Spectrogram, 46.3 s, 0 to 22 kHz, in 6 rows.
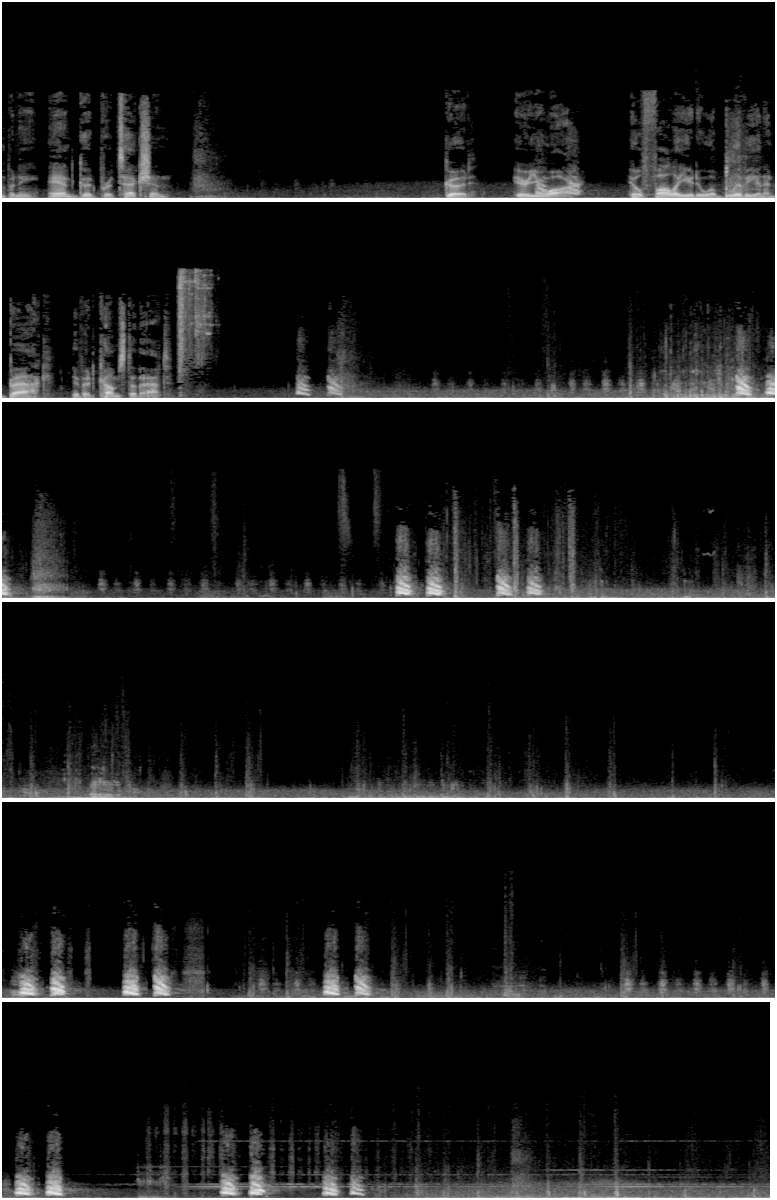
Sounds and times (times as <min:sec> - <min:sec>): Bow-wow: 0:10.7 - 0:11.2, 0:14.9 - 0:15.6, 0:19.4 - 0:21.0, 0:31.0 - 0:31.6, 0:32.2 - 0:32.7, 0:34.1 - 0:34.7, 0:38.8 - 0:39.4, 0:40.7 - 0:42.4.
